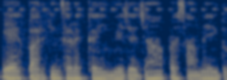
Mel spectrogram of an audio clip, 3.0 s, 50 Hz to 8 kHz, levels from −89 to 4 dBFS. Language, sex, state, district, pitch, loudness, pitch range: Hindi, male, Uttar Pradesh, Etah, 120 Hz, -33 LUFS, 115-125 Hz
